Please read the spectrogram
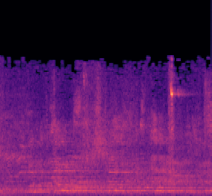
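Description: Voices calling out from ringside, echoing in a large sports hall, with faint thuds of gloved punches among them.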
